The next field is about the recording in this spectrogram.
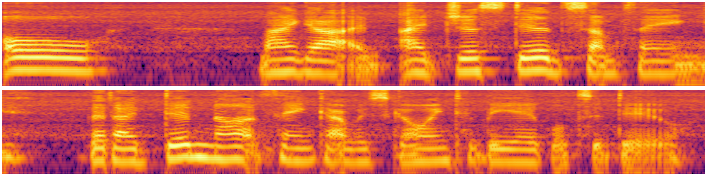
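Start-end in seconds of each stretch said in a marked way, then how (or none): none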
